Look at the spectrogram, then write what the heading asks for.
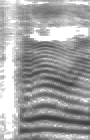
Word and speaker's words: Peri: Well uh Perry actually, but the fairy and I spell it the same.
